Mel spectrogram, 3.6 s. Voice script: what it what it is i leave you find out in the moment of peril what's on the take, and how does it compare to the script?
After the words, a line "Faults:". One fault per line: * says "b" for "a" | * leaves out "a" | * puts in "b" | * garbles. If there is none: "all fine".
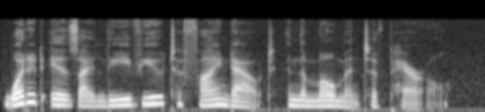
what it is i leave you to find out in the moment of peril
Faults:
* leaves out "what it"
* puts in "to"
